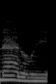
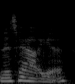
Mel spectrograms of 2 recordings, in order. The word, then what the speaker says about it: Natalia: My name is Natalia. Natalia. My mom named my first name Natalia, which is Natalia. Not an E at the end. It isn't Natalie, it's Natalia.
